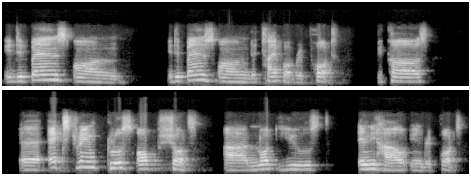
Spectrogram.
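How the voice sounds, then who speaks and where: A man, answering trainees' questions as a media trainer, halting and repeating words. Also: a little high, highs cut off.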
